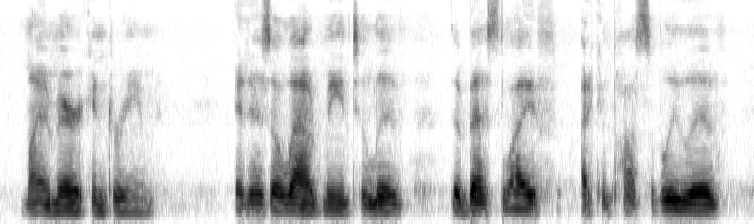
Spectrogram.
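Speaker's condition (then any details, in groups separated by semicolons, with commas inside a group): Cerebral palsy; from birth; lives independently, drives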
